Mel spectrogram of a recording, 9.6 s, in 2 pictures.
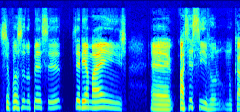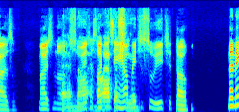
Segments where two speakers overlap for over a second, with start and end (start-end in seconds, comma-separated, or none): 6.0-7.6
